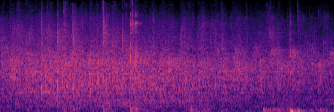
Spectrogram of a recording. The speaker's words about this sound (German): Also ich finde, da haben die einen Applaus für verdient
